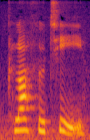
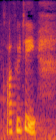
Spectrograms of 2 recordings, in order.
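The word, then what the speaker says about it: clafoutis: is French it is cloth booty cloth booty so I'm not saying it right clafouti and I'll tell you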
